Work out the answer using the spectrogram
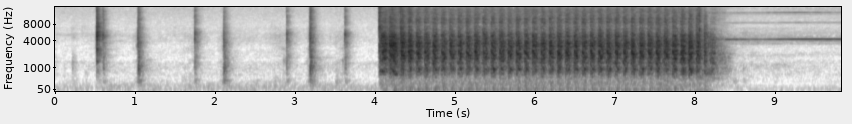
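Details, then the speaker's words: Suzuki GSX-R1000 K2 custom shed build, first start after the rebuild with fresh oil, coolant and fuel; the ignition is cycled to prime the fuel pump. A few clicks and a short crank, then it catches, races briefly and settles to a steady, healthy idle. "I'm just going to turn it on a couple of times to prime the fuel pump, and fingers crossed she might fire up."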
